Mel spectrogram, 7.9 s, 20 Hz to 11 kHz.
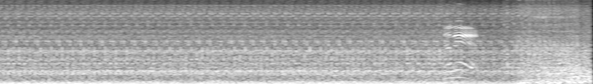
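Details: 2009 Toyota Hilux diesel after replacing a stuck injector. Steady idle with even, regular clatter and no loud irregular knocking; injection sounds normal.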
